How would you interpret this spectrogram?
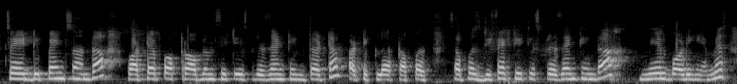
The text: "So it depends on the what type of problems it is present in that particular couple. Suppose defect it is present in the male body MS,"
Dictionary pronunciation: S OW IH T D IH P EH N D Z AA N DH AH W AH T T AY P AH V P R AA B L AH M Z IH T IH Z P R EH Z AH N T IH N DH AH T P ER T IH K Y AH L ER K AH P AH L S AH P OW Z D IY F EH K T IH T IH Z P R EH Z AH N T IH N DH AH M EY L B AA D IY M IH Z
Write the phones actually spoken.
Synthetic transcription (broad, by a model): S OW IH T D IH P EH N D S AA N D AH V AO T T AY P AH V P R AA B L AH M S IH T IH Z P R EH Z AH N T IH N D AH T P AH T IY K Y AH L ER K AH P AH L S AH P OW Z D IY F EH K T IH T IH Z P R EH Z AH N T IH N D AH M EY L B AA D IY M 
